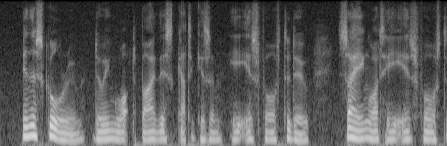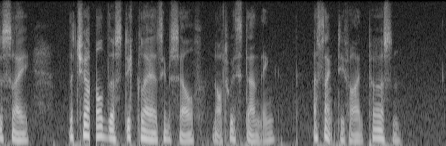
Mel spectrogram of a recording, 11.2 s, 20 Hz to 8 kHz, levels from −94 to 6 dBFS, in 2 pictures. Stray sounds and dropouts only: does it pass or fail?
fail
